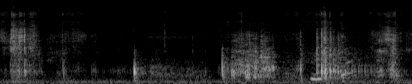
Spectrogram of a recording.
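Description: Paper rubbing and sliding against a plastic scoring board as a folded sheet is pressed and creased by hand, in three short rustling strokes. There is a single sharp click about a third of the way in.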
